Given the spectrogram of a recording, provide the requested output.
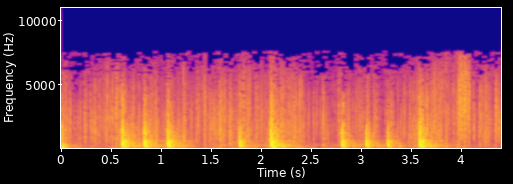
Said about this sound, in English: Then listen to this. I'm going to tap against the wall using the Morse code. Listen.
